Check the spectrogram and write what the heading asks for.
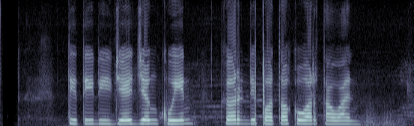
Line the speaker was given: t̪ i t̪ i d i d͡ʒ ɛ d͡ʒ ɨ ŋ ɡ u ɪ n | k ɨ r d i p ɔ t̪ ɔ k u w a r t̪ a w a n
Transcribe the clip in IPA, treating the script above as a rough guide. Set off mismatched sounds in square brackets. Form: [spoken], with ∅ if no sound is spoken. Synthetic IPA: t̪ i t̪ i d i d͡ʒ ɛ d͡ʒ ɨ ŋ [k] u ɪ n | k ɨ r d i p ɔ t̪ ɔ k u w a r t̪ a w a n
